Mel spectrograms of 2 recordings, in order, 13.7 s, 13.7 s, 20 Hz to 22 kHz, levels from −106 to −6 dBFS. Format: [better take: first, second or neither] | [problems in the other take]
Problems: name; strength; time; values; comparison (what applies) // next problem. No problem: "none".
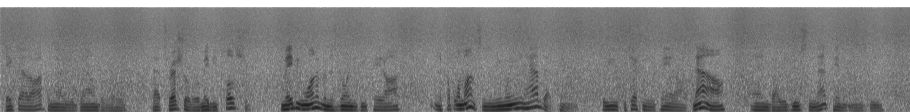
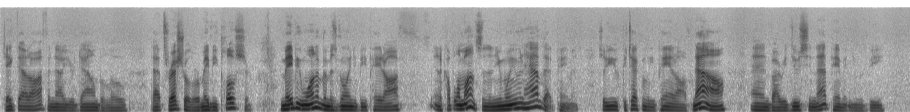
second | hiss; loud; throughout; 1 dB below the speech; faint in the second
